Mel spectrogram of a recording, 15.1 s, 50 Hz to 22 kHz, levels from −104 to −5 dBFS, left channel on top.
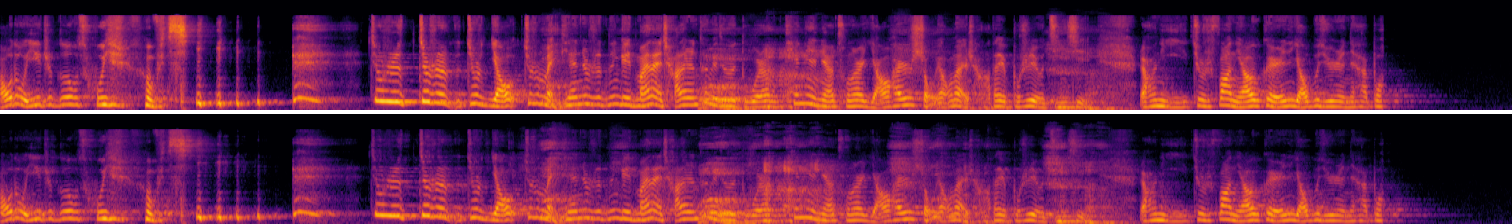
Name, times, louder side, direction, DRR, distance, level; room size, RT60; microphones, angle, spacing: voice 1, 0.0-2.7 2.9-3.3 3.7-13.8, left 4 dB, 85° left, 0.9 m, -30 dB
sound 1, 5.4-5.6 7.0-8.2 8.9-9.9 10.4-10.9, right 1 dB, 60° right, 7.5 m, -37 dB
29.0 x 19.0 x 9.0 m
head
